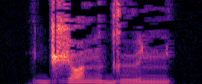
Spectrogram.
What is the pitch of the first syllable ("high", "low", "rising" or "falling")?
high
